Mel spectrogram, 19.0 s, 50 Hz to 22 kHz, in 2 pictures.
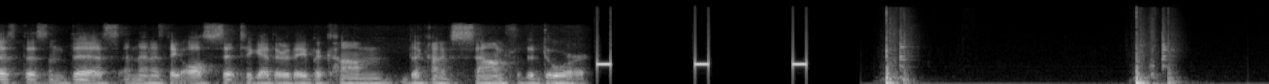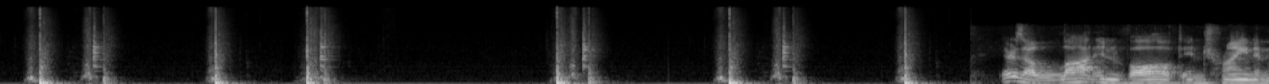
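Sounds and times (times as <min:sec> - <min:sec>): shovel striking punching bag: 0:06.6 - 0:07.0, 0:08.5 - 0:09.0, 0:09.7 - 0:10.5, 0:11.1 - 0:12.2, 0:13.6 - 0:14.2, 0:14.9 - 0:16.7
faint low hum: 0:06.6 - 0:19.0.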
